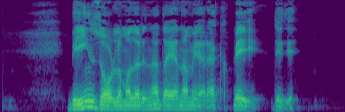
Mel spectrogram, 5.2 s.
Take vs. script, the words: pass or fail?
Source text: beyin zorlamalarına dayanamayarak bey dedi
pass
